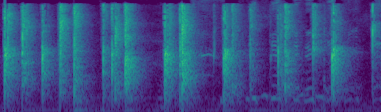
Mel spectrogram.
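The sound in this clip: Applause from a small group on a children's radio show: many sharp, uneven hand claps in quick succession, bright and close, continuing for about three seconds.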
